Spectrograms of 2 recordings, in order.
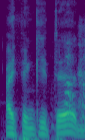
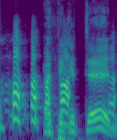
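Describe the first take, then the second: First: Said through a real laugh. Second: Much higher, louder squeaky repeat; high mock repeat. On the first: Real, not acted. Answering a friend's pigeon joke, laughing. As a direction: laugh the words out. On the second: Repeating the joke answer to friends in a high squeak.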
